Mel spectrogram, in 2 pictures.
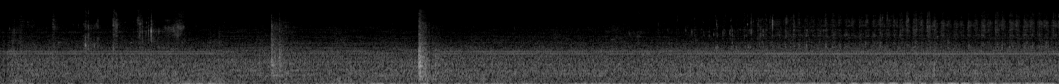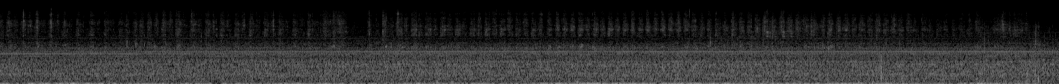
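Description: Bamboo matcha whisk (chasen) brushing rapidly against a ceramic bowl as matcha is whisked, a fast scratchy swishing from about eight seconds in. Before that come two sharp knocks, the second louder, over a faint steady hum.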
